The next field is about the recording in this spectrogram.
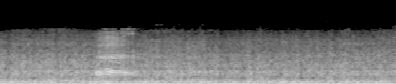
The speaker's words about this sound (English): Man in his car driving home from work.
